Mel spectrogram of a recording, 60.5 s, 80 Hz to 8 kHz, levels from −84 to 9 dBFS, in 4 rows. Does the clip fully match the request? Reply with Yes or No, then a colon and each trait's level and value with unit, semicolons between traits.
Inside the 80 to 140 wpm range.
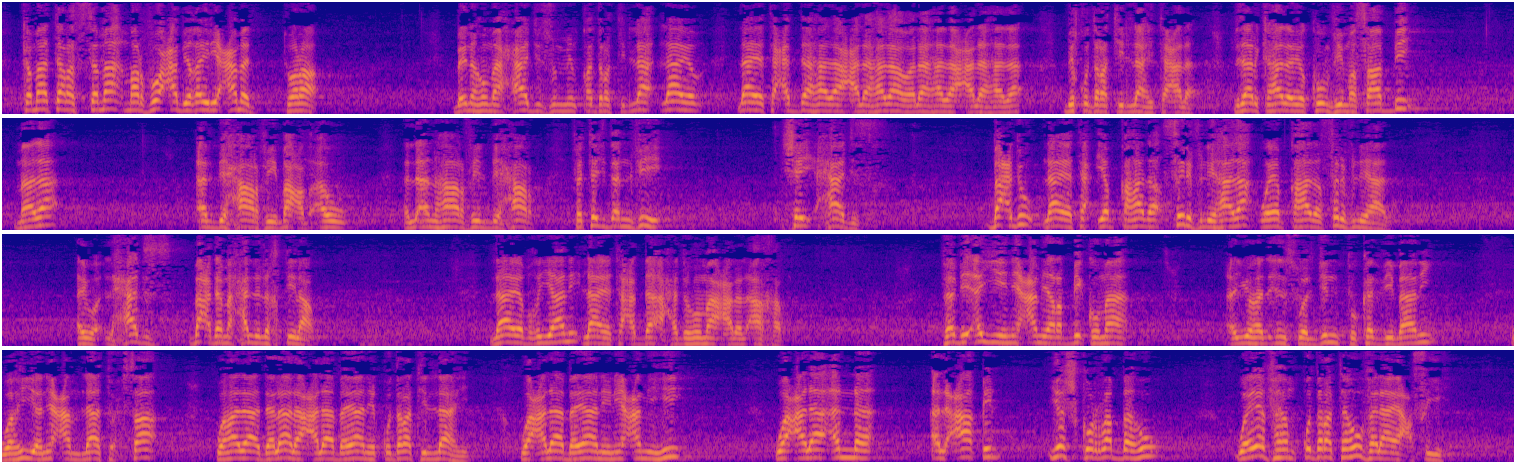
Yes: average, 95 wpm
